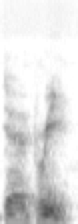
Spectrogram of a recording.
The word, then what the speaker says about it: debris: Debris. But it's only because they come from a different language.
